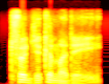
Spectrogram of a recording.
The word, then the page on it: tragicomedy: British English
